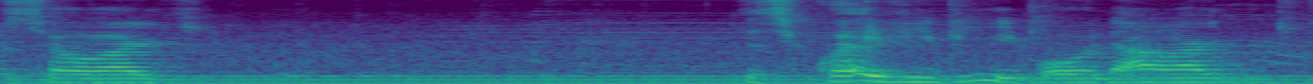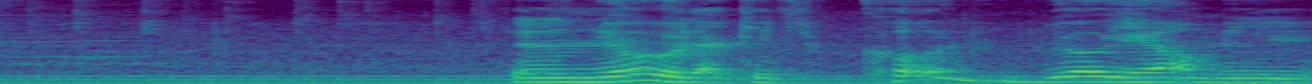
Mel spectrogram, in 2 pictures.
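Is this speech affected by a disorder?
Yes: cerebral palsy; affects legs.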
